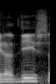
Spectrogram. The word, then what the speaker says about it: Radìs: Ricordiamo anche appunto che oltre al sito, volendo, ci trovate anche su Facebook, basta scrivere Radis con l'accento sulla is.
